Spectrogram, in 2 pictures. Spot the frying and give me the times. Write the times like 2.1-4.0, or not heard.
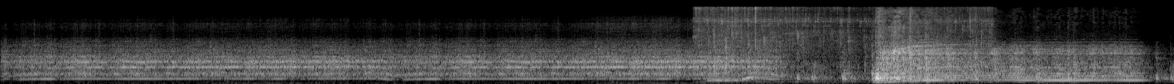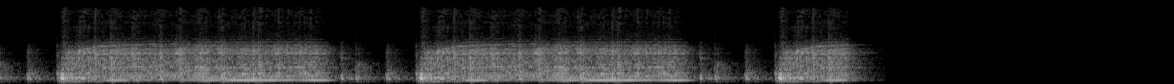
6.9-9.9.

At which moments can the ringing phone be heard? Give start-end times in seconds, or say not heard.
not heard.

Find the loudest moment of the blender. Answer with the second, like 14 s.
9 s.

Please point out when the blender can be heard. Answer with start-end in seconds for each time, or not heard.
0.0-20.2.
